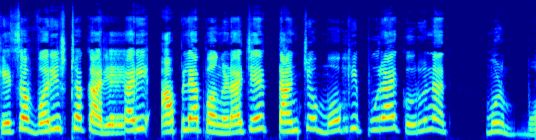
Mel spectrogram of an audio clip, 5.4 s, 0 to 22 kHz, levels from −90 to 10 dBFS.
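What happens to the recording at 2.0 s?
Nothing goes wrong at 2.0 s: the speech carries straight through that point with no dropout, click, distortion or other fault.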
